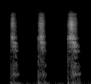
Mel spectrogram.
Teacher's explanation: start by touching your tongue to the roof of your mouth like you're going to make a T sound, and then immediately slide into that sh sound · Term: ch sound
